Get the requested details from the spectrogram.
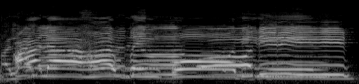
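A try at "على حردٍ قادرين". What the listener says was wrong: अच्छा, ये हर दिन नहीं है। ठीक है, हा की अदायगी वाज़ेह होनी चाहिए। ठीक है, हर दिन क़ादिरीन। वग़दौ अला हर्दिन क़ादिरीन।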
